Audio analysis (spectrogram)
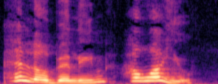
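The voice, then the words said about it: Imitated African accent. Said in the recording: “he was African, so I'm gonna do my accent of him”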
